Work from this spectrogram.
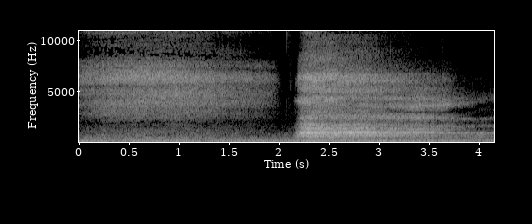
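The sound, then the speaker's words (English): Deep breathing during a guided meditation: a long, soft airy hiss of breath pauses briefly, then a stronger breathy exhale through the mouth swells and slowly fades. “We breathe deeply, releasing out our mouth as we go.”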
